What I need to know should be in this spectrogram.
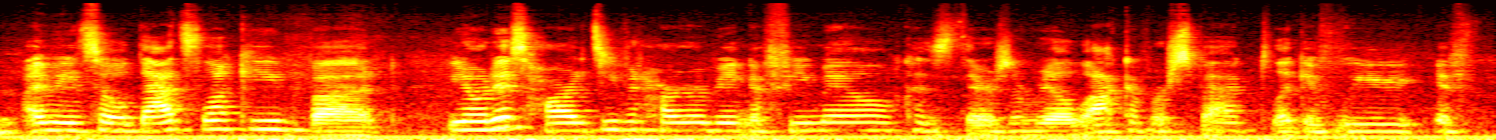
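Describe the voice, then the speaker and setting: Soft-spoken at a moderate pace, a woman talks over audible room echo. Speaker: high school teacher. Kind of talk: casual chat.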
